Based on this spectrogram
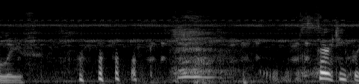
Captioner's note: chuckles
